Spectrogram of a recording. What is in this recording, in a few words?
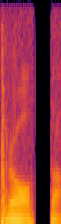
"prata", swedish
